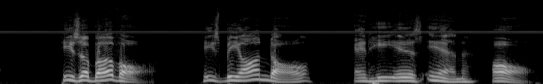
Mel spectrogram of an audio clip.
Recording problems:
high-pitched whine; faint; throughout; 4.5 kHz, 25 dB below the speech

